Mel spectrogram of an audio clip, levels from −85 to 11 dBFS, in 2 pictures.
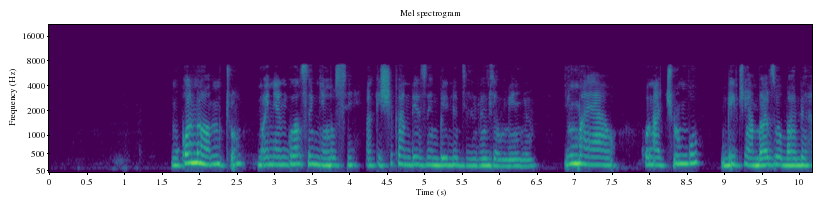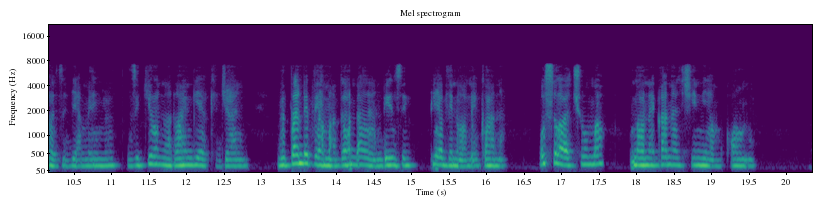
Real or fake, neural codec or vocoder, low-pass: fake; codec, 24 kHz, 1.5 kbps, HILCodec; 7.2 kHz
